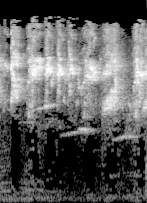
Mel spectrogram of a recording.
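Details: Captive-bred White-rumped shama at a breeding farm in Tulungagung sings a dense, unbroken run of high, bright chirps and twitters, threaded with a thin whistle that slowly rises in pitch.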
